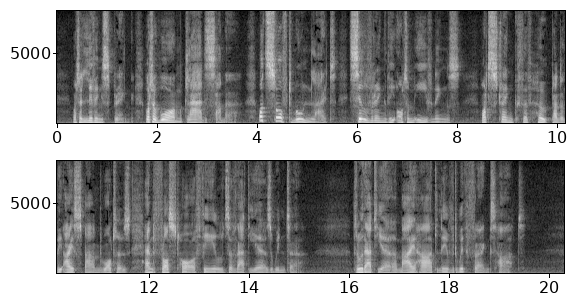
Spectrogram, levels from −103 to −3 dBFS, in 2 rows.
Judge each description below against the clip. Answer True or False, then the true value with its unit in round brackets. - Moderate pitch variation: False (6.0 semitones)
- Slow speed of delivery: True (115 wpm)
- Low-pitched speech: True (110 Hz)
